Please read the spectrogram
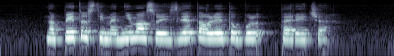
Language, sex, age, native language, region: Slovenian, female, 18-29, Slovenian, Drava region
